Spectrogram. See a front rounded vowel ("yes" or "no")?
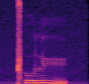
yes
